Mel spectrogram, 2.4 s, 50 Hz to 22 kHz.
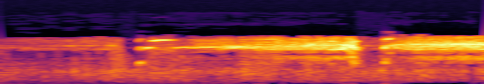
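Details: Peregrine falcon recorded in Włocławec, Poland, on a Sunday afternoon, 6 June 2010: one continuous, strained wailing call that swells, breaks briefly, then resumes.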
